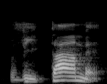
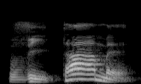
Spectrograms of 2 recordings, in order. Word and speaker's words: Witamy: in this word and the word stress falls as almost always on the second-to-last the pronunciation will be V Tommy let's start with the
